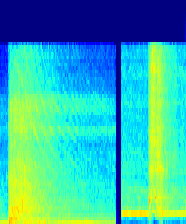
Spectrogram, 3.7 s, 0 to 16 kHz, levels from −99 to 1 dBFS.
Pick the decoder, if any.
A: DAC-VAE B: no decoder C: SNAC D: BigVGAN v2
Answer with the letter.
B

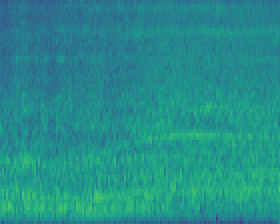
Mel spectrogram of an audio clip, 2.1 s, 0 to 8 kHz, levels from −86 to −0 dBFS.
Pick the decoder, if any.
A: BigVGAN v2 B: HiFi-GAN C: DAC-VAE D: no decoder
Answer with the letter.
C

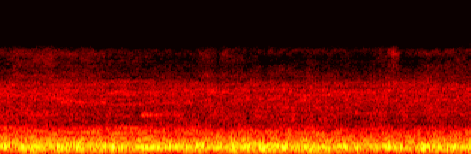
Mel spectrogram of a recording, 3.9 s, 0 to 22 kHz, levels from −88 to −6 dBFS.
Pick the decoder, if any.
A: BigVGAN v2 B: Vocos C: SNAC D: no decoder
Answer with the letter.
C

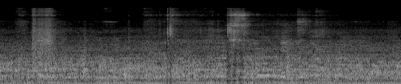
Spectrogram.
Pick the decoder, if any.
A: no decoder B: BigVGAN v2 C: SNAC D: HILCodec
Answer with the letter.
C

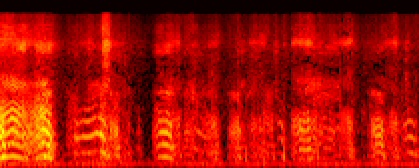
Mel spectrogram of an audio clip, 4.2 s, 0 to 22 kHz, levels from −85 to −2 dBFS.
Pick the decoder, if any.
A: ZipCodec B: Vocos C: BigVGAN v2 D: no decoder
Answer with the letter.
D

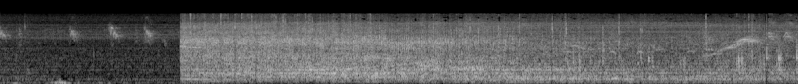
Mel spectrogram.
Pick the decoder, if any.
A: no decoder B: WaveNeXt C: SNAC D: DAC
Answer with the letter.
A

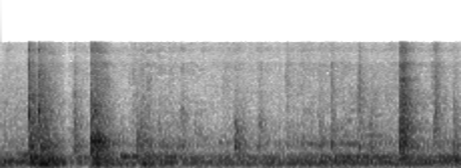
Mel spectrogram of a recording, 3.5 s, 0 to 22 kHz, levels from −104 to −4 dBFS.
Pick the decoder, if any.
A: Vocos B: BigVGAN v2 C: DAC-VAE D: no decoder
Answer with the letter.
D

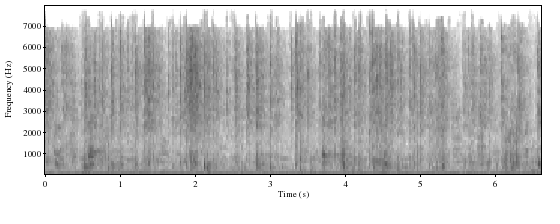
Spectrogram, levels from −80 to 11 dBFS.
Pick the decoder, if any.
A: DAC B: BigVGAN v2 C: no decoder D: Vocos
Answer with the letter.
C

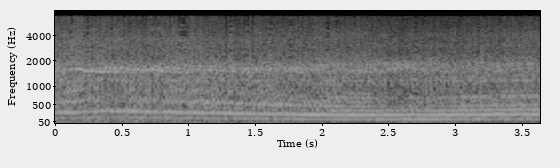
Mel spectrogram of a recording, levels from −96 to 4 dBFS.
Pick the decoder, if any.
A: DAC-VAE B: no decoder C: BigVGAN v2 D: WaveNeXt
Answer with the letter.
B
